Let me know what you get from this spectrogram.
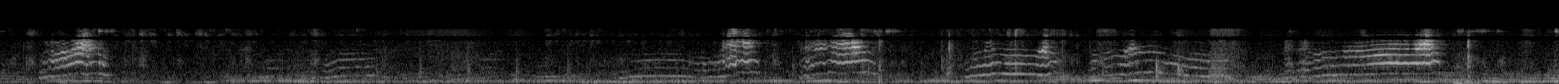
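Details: Isis, a seven-year-old female pet cat, calling to Rambo, a three-month-old ferret she treats as her baby, indoors: several drawn-out, wavering meows rising then falling, spaced a few seconds apart, over faint room noise.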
